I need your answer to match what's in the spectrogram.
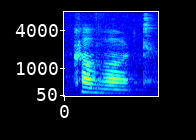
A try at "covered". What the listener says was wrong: You're saying a T at the end, it's a D. Covered. Covered. Because you're saying covert, which is secret, no? Covered. You're saying a T.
